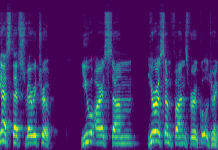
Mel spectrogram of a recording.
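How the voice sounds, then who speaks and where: Raised and projected, a man's high, bright, sharp voice carries at a moderate pace. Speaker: livestreamer. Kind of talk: casual livestream chat. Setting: apartment livestream. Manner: loud.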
